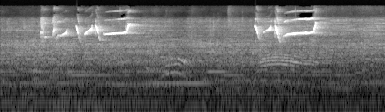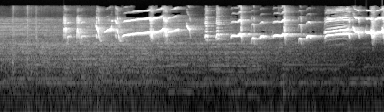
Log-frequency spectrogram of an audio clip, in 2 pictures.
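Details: Song duel among wild Oriental magpie-robins in forest: short whistled phrases with gaps, then a dense, fast stream of sharp high notes and trills.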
